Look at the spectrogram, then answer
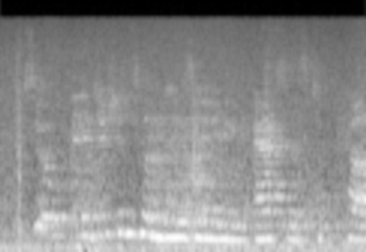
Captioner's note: woman's Voice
